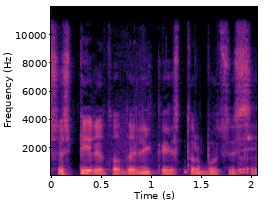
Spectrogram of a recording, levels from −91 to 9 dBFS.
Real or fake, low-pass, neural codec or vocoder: real; 10.8 kHz; none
